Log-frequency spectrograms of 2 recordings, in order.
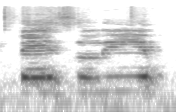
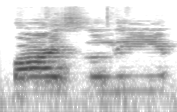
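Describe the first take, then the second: First: "basil" said as BAY-sil in "basil leaf"; the vowel of "bay" in "basil"; long-A pronunciation. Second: "basil" said as BAH-zil in "basil leaf"; broad-A pronunciation. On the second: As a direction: open "ah" in the first syllable of "basil". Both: Shown as a demonstration. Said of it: "depends on what you call it".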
